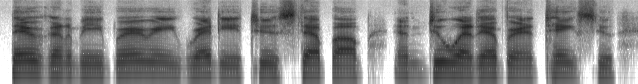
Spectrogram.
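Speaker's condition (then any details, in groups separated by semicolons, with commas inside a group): ALS; oral ALS medication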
